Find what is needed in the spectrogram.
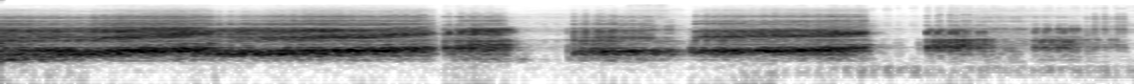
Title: stomach growling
